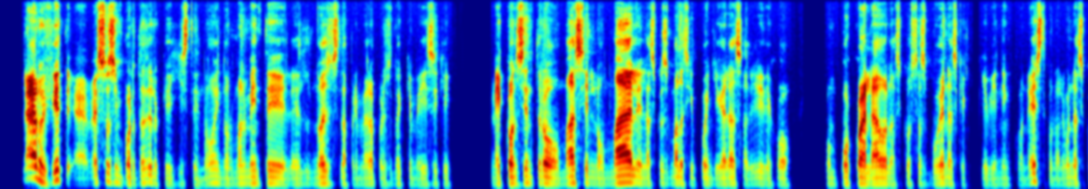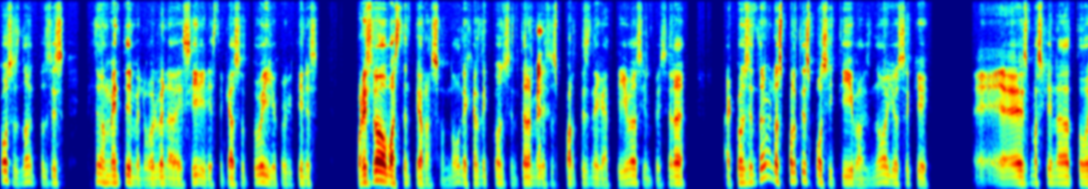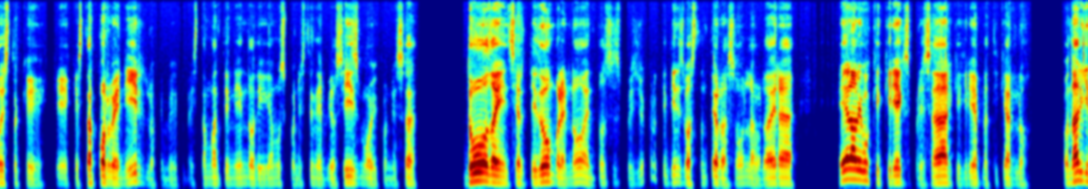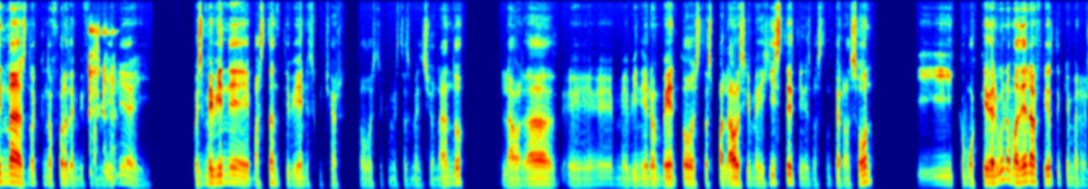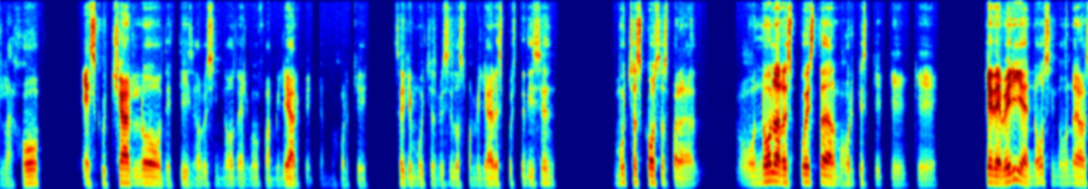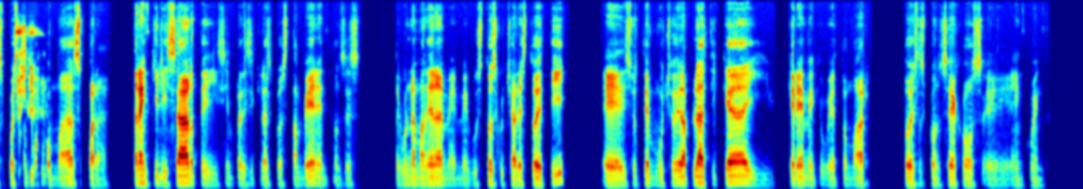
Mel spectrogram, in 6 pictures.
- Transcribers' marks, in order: other noise; chuckle; chuckle
- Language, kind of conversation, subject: Spanish, advice, ¿Cómo puedo aprender a confiar en el futuro otra vez?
